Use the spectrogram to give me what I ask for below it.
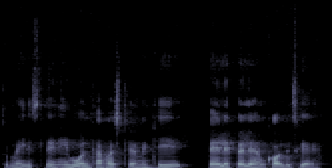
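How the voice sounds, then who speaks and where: A man's voice: high voice, fast, lo-fi sound. A man from West Bengal, a chemistry tutor giving casual, rambling study advice to students, with frequent restarts. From West Bengal, India.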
